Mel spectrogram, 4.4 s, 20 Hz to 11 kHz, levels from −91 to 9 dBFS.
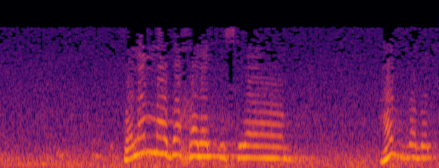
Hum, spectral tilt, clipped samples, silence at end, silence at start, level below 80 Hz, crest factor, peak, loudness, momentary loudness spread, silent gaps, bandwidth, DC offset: none; -9 dB/octave; under 0.1%; 0 s; 0 s; -38 dBFS; 18 dB; -4 dBFS; -20 LUFS; 15 LU; none; 6.4 kHz; 0.6%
